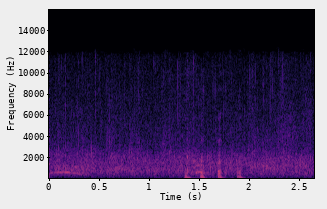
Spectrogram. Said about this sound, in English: Just applaud those that were baptized in water. Would you do that? Just give them applause. That is so cool. That is so cool.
